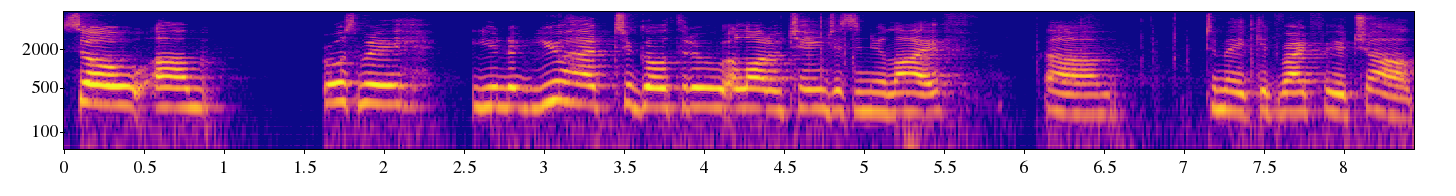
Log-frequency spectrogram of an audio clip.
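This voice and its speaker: A woman with a Swedish accent speaks high and at a fairly slow pace, leaving long, frequent pauses. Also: ordinary pitch variation. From Sweden. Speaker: talk show host. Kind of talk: interview.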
